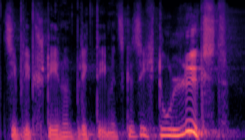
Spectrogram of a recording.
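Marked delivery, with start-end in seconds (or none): 1.6-2.3 loud, high-pitched accusation; sharp, raised rebuke; accusing. A narrator's reading. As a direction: hurl the accusation in his face. Woman accuses man of lying.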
